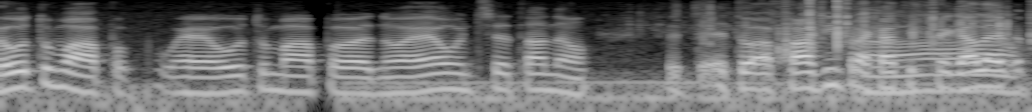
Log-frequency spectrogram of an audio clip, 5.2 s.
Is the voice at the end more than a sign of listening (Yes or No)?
No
